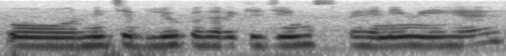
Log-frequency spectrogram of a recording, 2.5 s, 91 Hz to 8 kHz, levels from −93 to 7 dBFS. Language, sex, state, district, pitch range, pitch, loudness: Hindi, female, Haryana, Jhajjar, 210-220 Hz, 215 Hz, -13 LUFS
